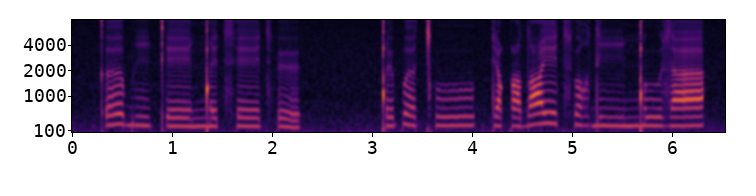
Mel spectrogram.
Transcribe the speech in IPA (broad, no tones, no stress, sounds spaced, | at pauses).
kʼ əː b iː kʼ eː ŋ͡ǃ e t͡sʰ eː t͡sʼ ʏ | ǃ ʏ p əː ǀʰ uː | t ʏ q a dˤ eː t͡sʰ u ʁ d iː ŋ͡ǃ uː z a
